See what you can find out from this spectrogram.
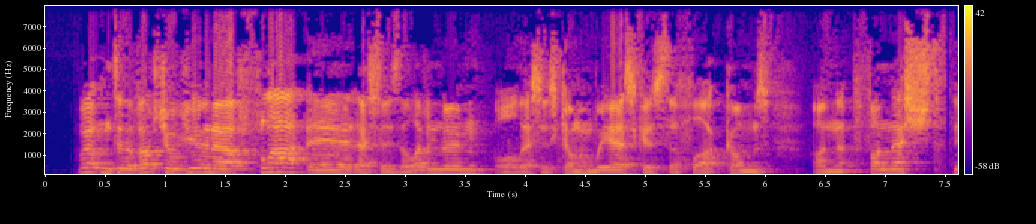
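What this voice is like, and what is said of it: Thick accent. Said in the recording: “He's a little thick accent”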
